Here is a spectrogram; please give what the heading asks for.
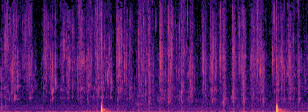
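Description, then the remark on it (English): A nearly empty water bottle shaken: two sharp, hollow clunks about two seconds apart, with faint liquid rattling and a quiet background between them, and no voices. “I'm shaking my water bottle next to me.”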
